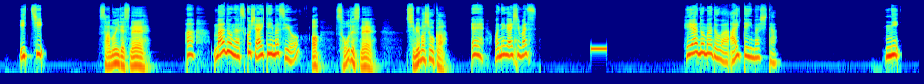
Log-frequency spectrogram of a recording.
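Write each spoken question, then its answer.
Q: 部屋の窓は開いていました。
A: 正しい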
